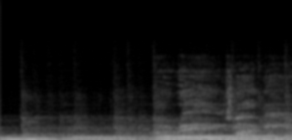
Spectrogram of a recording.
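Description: Live acoustic guitar strumming chords, backed by electric guitar, in an instrumental passage. About halfway through, a wavering melody line that bends in pitch swells in, louder than the strumming.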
